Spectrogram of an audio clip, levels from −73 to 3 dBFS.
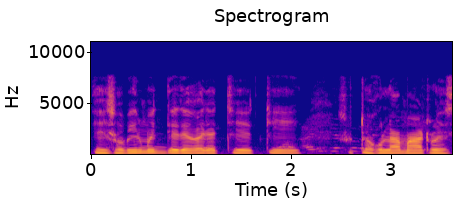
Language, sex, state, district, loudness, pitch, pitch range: Bengali, male, Assam, Hailakandi, -17 LUFS, 150 Hz, 140-160 Hz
